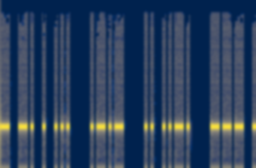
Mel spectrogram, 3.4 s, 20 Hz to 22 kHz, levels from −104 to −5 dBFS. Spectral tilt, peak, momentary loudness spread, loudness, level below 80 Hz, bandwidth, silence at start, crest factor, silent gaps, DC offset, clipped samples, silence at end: -1.5 dB/octave; -2 dBFS; 5 LU; -11 LUFS; -62 dBFS; 1.4 kHz; 0 s; 8 dB; 0.14-0.23 s, 0.45-0.55 s, 0.61-0.71 s, 0.93-1.19 s, 1.65-1.91 s, 2.06-2.15 s, 2.53-2.79 s, 3.25-3.35 s; 0.3%; under 0.1%; 0 s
